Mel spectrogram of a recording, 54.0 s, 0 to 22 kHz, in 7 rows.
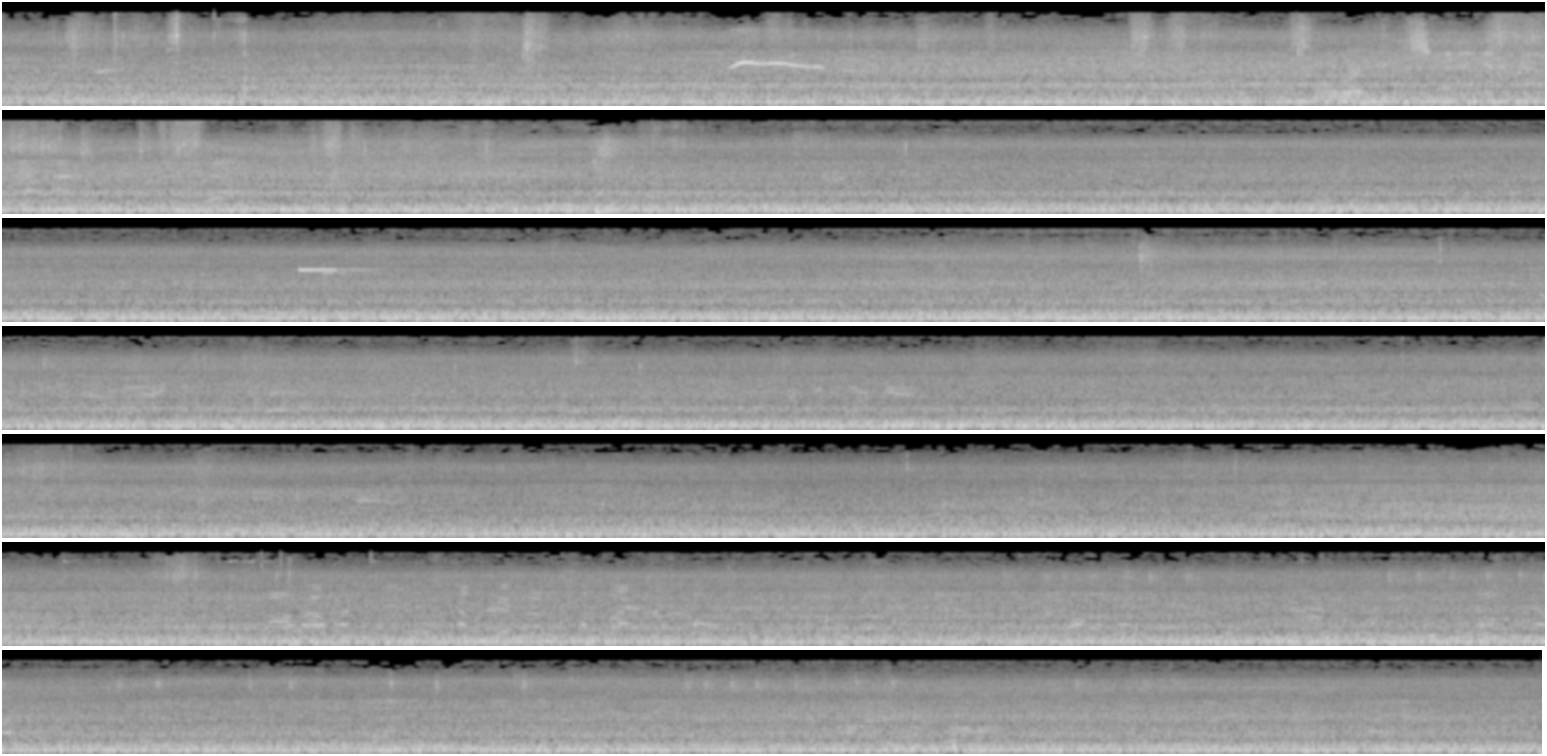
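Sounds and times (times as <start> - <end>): fire truck engines idling: 0.0 - 53.9.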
